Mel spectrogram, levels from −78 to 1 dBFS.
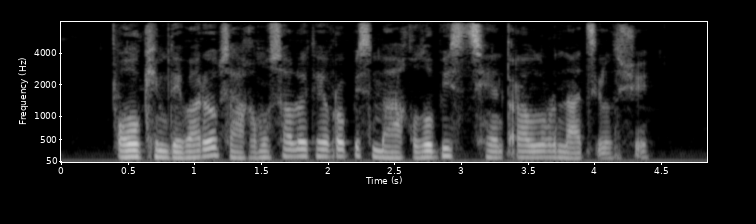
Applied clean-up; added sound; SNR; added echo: none; none; none; none.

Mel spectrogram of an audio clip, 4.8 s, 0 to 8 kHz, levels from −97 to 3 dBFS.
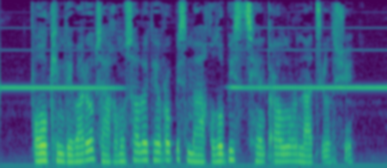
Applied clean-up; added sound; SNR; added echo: none; Wind instrument, woodwind instrument; 11 dB; none.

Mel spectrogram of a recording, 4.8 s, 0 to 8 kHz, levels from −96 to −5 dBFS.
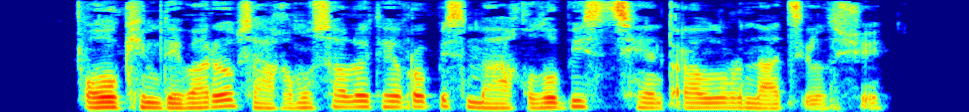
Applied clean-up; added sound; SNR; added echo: neural mask model Resemble Enhance denoiser.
